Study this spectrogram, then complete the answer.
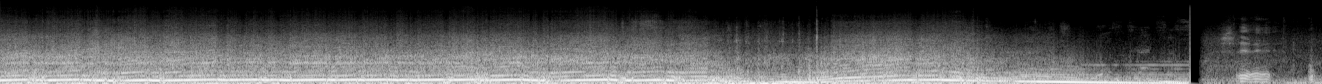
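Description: A Nissan 240SX drifts on a wet street, its engine droning loud and steady at high revs, then wavering as the car swings around and winding down before a sharp cut; a voice talks over it.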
